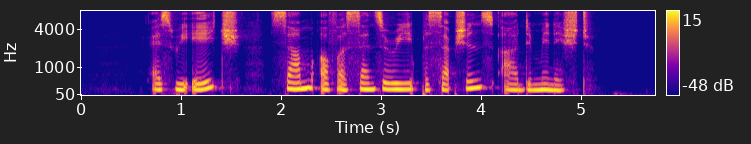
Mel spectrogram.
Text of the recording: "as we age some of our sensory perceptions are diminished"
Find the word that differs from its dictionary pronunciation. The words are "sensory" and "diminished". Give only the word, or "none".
none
